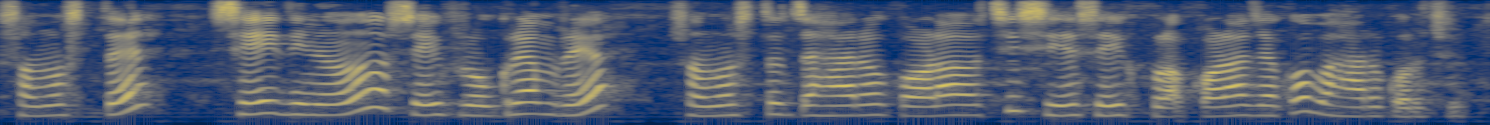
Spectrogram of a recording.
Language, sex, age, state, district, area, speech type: Odia, female, 18-30, Odisha, Malkangiri, urban, spontaneous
